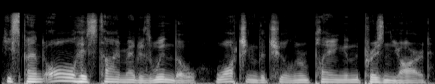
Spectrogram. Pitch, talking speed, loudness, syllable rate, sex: 105 Hz, 220 wpm, -18 LUFS, 5.0 syllables/s, male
